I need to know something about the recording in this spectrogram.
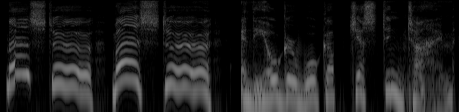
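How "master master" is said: much higher, loud cry; harp calling loud. Acted. The harp calling the ogre as Jack steals it, high and loud. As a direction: cry out high to wake the master. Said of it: "the harp called out quite loud".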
